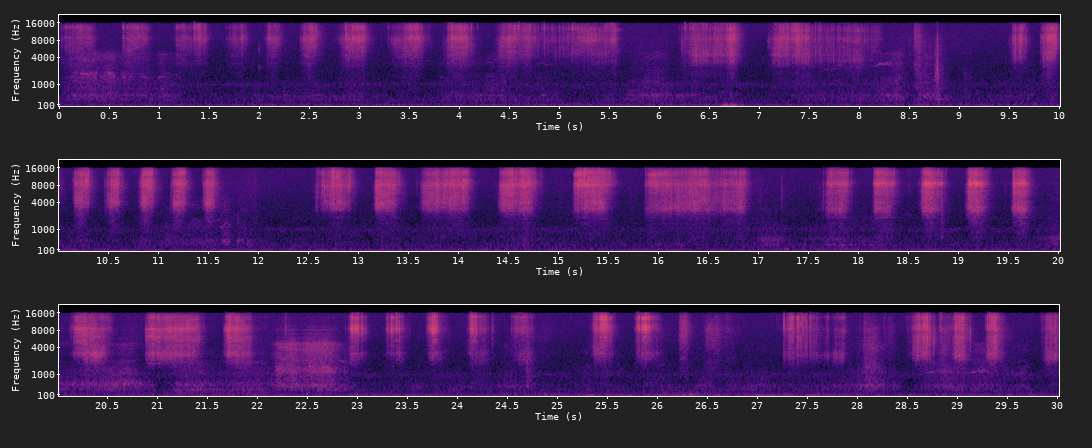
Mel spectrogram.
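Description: GEM Flip Top G-Bar single-edge safety razor scraping through lathered stubble: short rasping strokes in quick runs of several a second, with short pauses between runs.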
